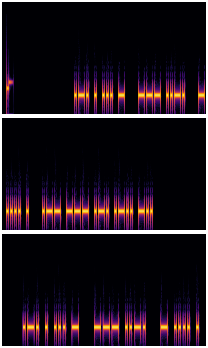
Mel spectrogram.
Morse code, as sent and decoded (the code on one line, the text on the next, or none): .-. ... - / --- ..-. / - .... / .-- --- .-. .-.. -.. / .-. ... - / --- ..-. / - .... .
REST OF THE WORLD REST OF THE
